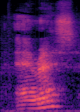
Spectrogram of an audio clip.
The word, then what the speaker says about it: heiress: Well, new word names for girls included allure, paradise, pristine, happiness, heiress. – Heiress. – Heiress. – Heiress. Yeah, silent H.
